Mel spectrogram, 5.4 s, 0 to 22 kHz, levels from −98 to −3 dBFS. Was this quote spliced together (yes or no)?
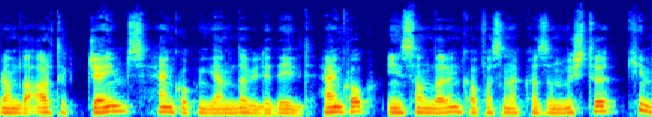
no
